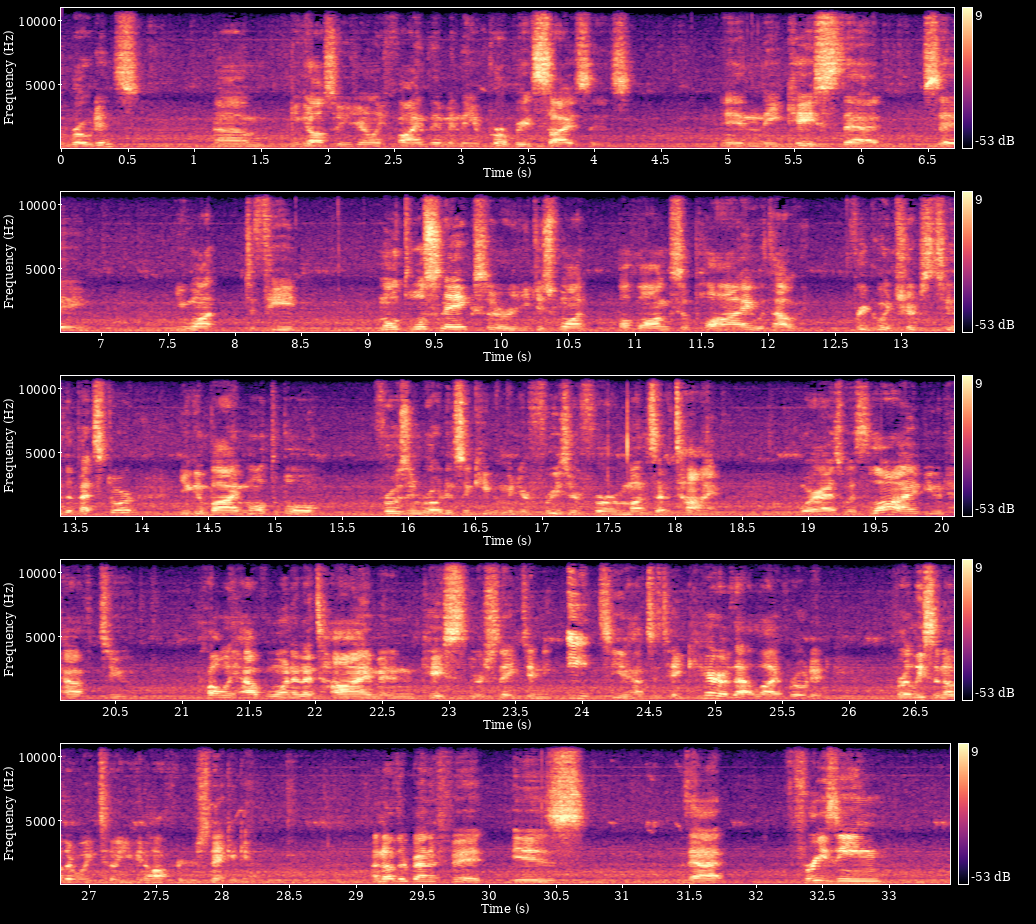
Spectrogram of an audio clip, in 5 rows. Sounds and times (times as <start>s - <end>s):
Speech: 0.0s - 0.6s, 1.2s - 4.3s, 5.0s - 7.0s, 7.6s - 8.5s, 9.1s - 20.6s, 21.2s - 28.3s, 29.1s - 30.8s, 31.5s - 33.0s.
